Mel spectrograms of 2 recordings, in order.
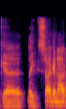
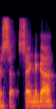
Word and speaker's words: Saganaga: Anytime we could, we would put our site for the night right before a big lake, like Saganaga or Sagnaga, however you want to pronounce it.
